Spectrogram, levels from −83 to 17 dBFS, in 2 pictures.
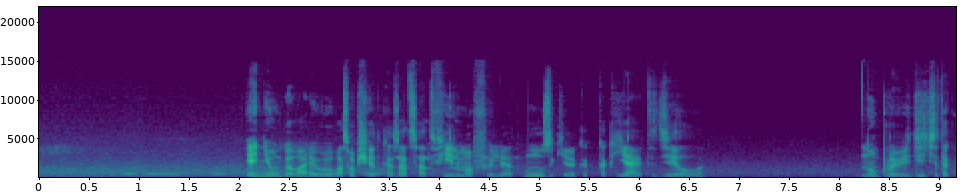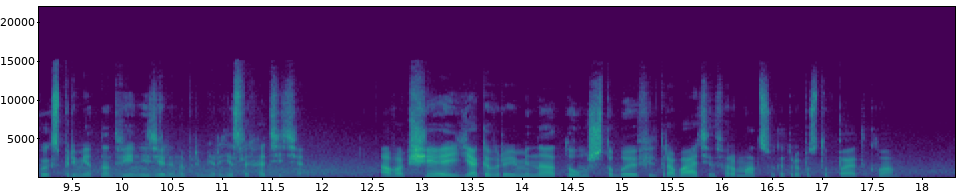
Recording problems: thin; very; fading below 850 Hz
animal sounds; noticeable; until 4.5 s; 15 dB below the speech
wind noise on the microphone; occasional gusts; 25 dB below the speech
uneven, jittery; strongly; from 2 to 18 s

